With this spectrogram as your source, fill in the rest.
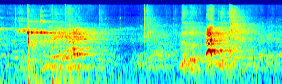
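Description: Shoes squeak sharply on a wooden floor in a large echoing hall.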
